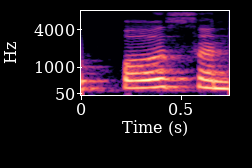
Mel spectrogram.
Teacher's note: noun में first syllable पे stress होगा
